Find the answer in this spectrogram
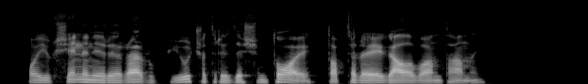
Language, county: Lithuanian, Kaunas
